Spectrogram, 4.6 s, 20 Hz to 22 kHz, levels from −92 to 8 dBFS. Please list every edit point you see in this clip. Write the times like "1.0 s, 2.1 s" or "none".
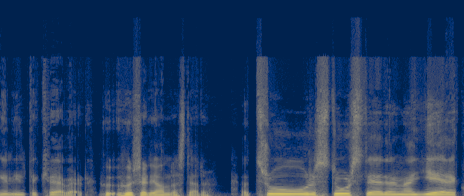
0.9 s, 1.5 s, 2.3 s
